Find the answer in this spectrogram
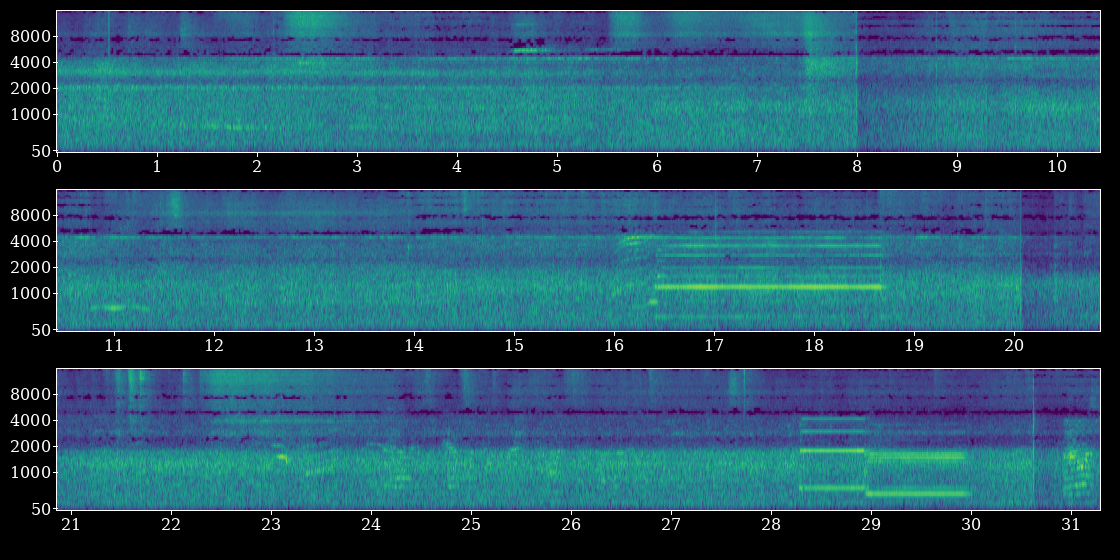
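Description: A São Paulo Metro electric multiple-unit train running through a tunnel, heard from inside the car as a steady loud rumble of wheels on rail. Midway a steady pitched tone sounds for about two and a half seconds, and near the end a short run of stepped tones is heard, typical of the chime that comes before the next-station announcement.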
